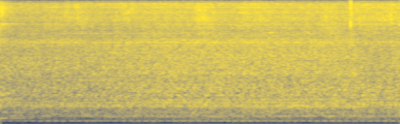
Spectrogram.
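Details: Homemade refrigerant recovery unit mid-recovery from an air conditioner: steady, even compressor hum with a constant low drone and no knocking or rattles. Running normally.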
